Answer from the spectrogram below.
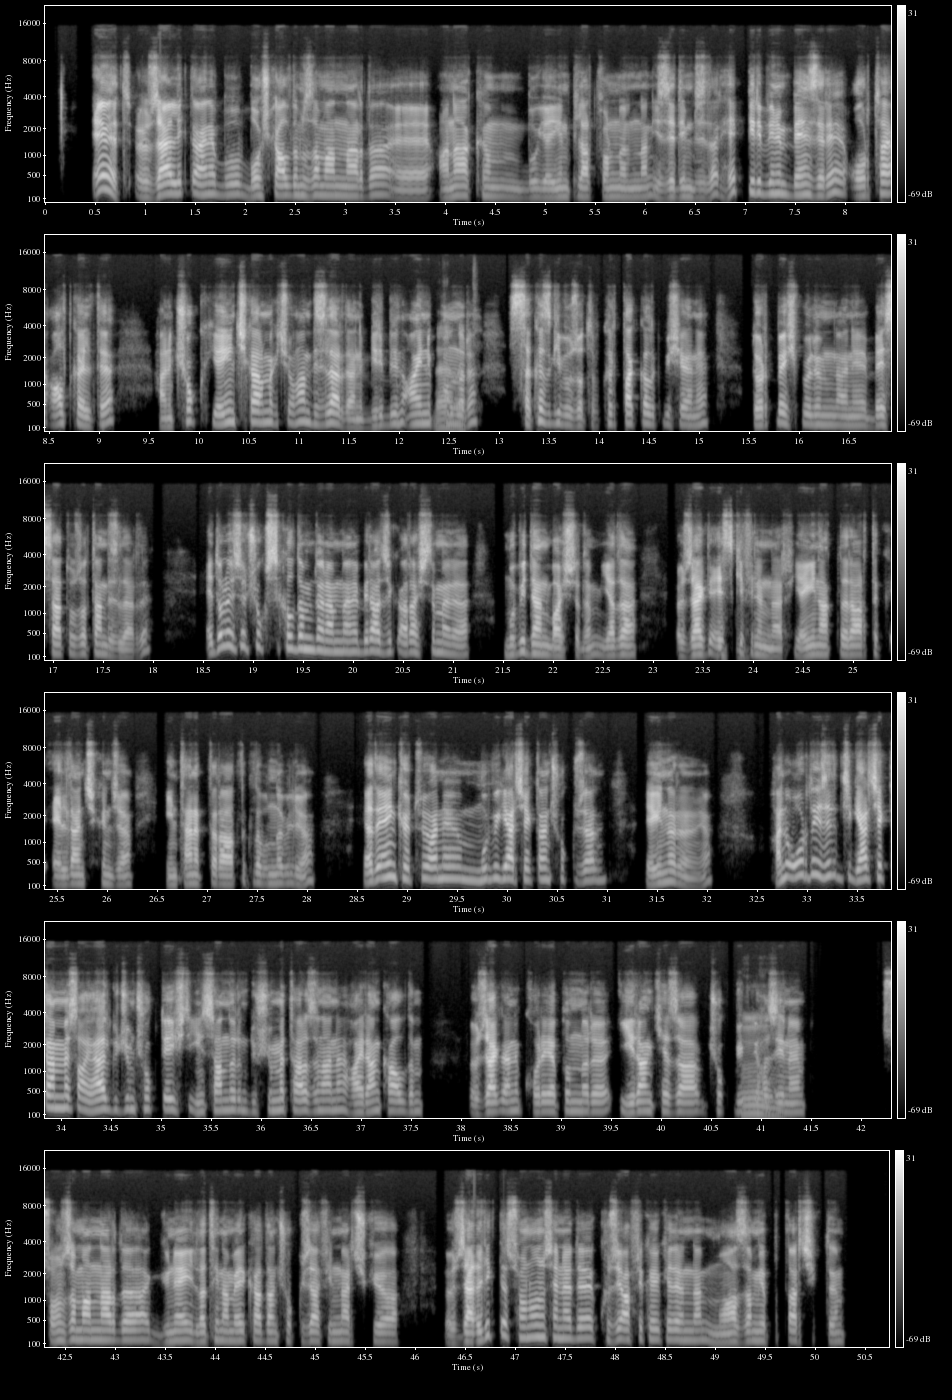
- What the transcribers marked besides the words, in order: tapping
- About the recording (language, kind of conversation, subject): Turkish, podcast, Yeni bir hobiye zaman ayırmayı nasıl planlarsın?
